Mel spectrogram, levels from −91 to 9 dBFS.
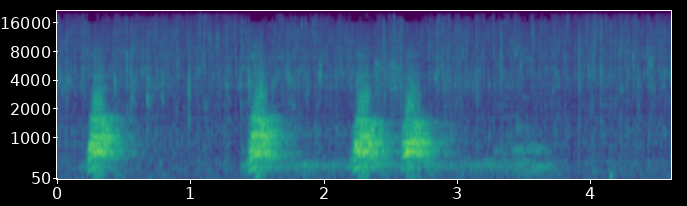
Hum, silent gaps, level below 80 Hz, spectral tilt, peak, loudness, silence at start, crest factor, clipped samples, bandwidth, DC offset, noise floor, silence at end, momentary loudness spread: none; none; -56 dBFS; -2.5 dB/octave; -4 dBFS; -19 LUFS; 0 s; 18 dB; under 0.1%; over 20 kHz; under 0.1%; -40 dBFS; 0.15 s; 19 LU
